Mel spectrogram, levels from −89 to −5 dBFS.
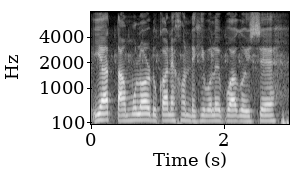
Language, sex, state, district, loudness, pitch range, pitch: Assamese, male, Assam, Kamrup Metropolitan, -18 LUFS, 145-155 Hz, 145 Hz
